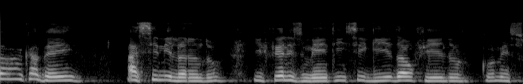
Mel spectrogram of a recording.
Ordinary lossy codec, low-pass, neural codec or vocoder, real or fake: none; 7.2 kHz; vocoder, 22.05 kHz, 80 mel bands, HiFi-GAN; fake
